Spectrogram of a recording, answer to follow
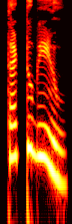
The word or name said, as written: ತಟ್ಟುಬೀಳು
